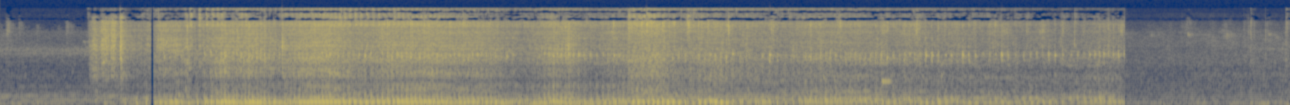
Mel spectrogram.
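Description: Small motorcycle engine of a three-wheeled cargo motor tricycle, starting to run about a second in and pulling away along the street, its pitch rising and falling as it is ridden. The sound cuts off suddenly near the end.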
